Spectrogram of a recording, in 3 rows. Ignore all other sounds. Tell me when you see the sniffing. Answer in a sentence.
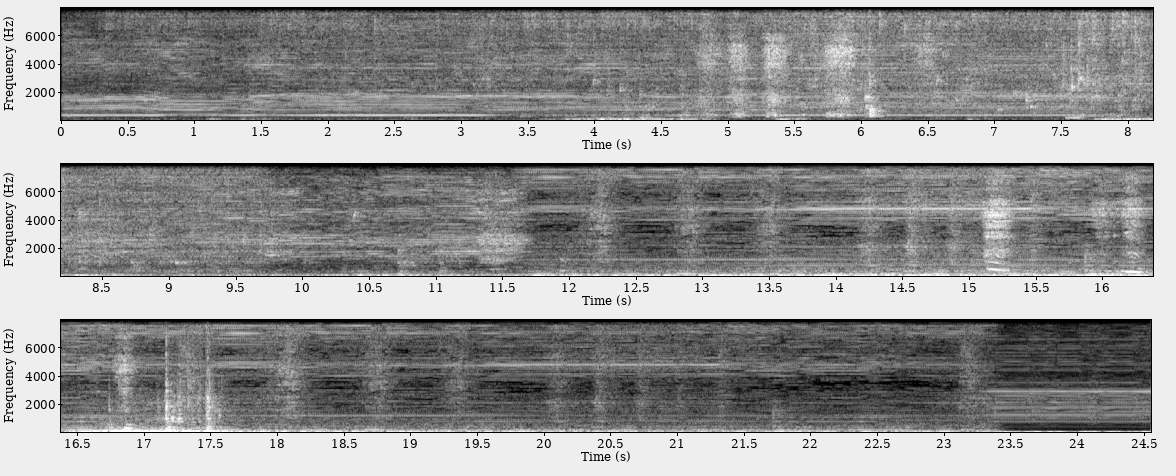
The sniffing can be heard from 4.8 to 6.6 s and from 15.1 to 16.9 s.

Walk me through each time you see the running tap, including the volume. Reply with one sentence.
The running tap can be heard from 0.0 to 9.8 s, getting louder.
